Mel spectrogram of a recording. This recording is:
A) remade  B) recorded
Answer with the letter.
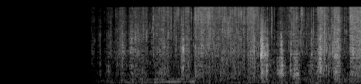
B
